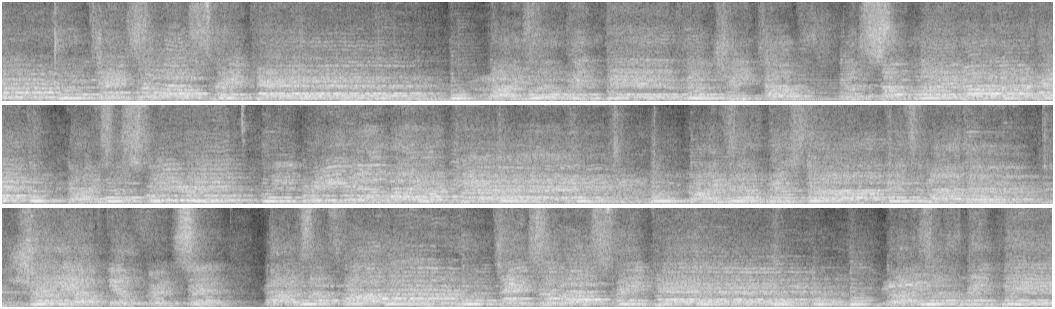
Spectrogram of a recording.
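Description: Mixed choir of men's and women's voices singing together in long held notes. There is one short break between phrases about two-thirds of the way through.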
